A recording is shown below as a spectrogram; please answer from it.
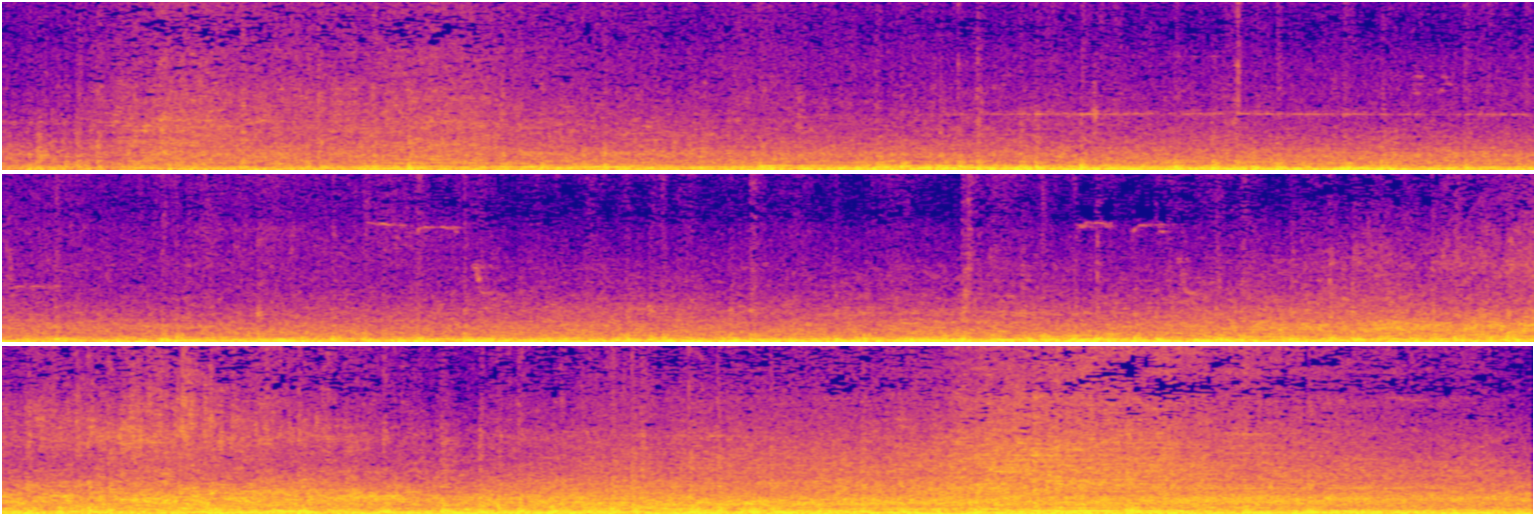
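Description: City street traffic: a steady low rumble of car engines and tyres on the road, with vehicles passing close by about two-thirds of the way in and again near the end.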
